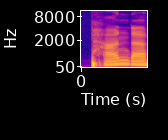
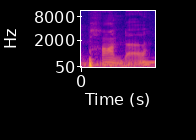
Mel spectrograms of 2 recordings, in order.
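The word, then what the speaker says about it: Pandafeche: Italy it's interpreted as panda fche panda fety yep that's exactly how it's spelled oh p a n d a f e c h e it's definitely Ponda not Panda Ponda fet fet fet fet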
